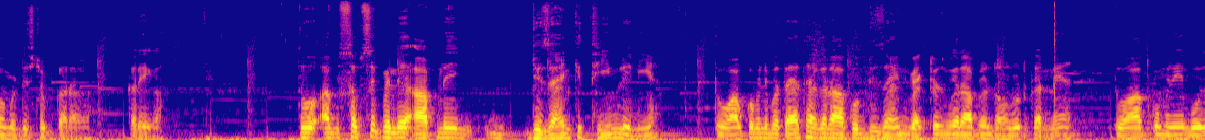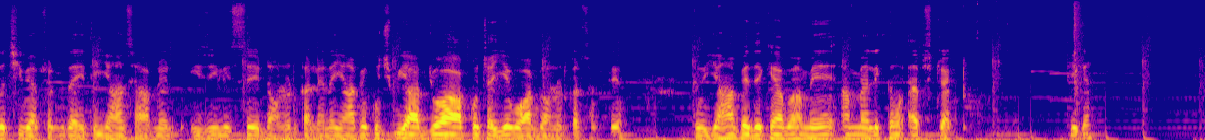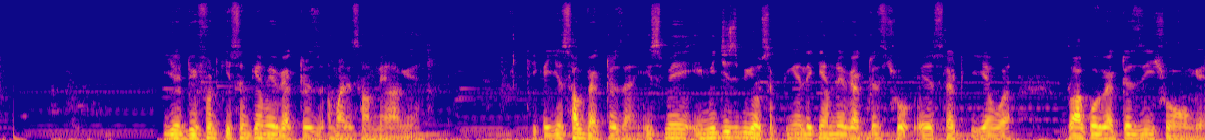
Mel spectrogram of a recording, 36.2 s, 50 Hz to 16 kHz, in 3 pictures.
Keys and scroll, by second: 1.5-3.2 typing, 4.5 super+-, 6.7 F18, 17.7 F19, 20.1-22.5 typing.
